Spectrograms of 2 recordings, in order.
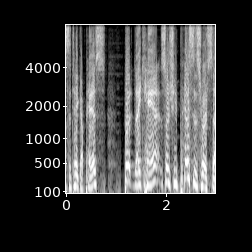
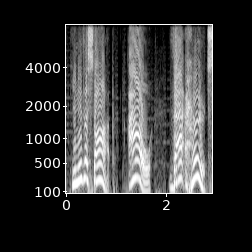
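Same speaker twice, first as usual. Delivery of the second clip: exaggerated, drawn-out, sing-song voice; 4 semitones higher than usual.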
